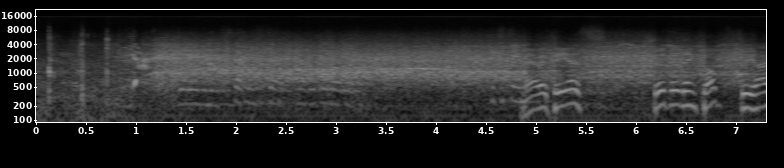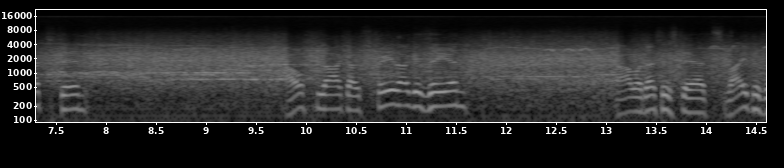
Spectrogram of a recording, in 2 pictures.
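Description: A large crowd applauds and cheers loudly in a big echoing arena.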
